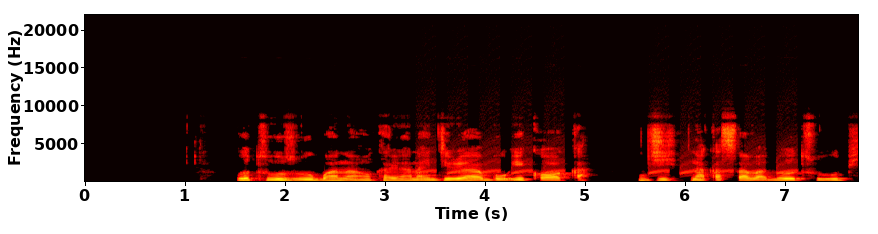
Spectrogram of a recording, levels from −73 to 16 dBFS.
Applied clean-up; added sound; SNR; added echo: none; Alarm; 18 dB; none.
